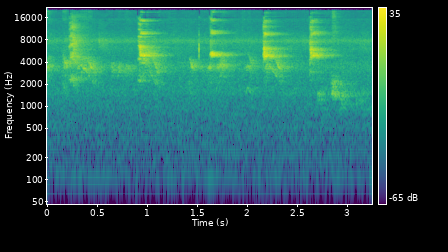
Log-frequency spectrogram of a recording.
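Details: White-rumped shama in moult producing sharp high clicks and short buzzy high notes, repeated roughly every half second, with faint soft whistles between.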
